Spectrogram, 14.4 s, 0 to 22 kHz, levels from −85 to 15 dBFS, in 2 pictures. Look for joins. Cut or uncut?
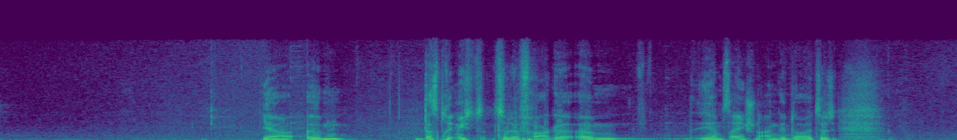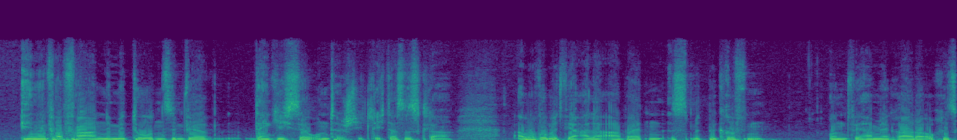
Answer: uncut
